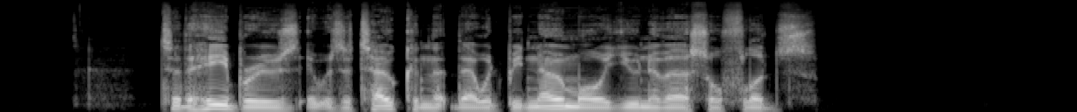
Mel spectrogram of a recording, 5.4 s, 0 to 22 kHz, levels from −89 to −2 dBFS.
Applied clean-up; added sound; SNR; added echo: none; none; none; none.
